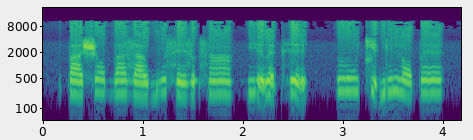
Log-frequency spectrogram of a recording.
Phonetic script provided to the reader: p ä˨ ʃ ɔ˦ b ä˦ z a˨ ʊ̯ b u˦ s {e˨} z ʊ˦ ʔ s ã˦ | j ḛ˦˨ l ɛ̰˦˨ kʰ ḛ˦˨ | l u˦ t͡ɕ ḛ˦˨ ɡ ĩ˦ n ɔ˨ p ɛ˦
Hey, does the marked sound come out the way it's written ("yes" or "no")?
yes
